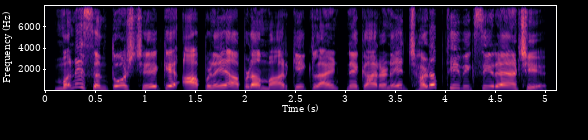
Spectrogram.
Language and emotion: Gujarati, happy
